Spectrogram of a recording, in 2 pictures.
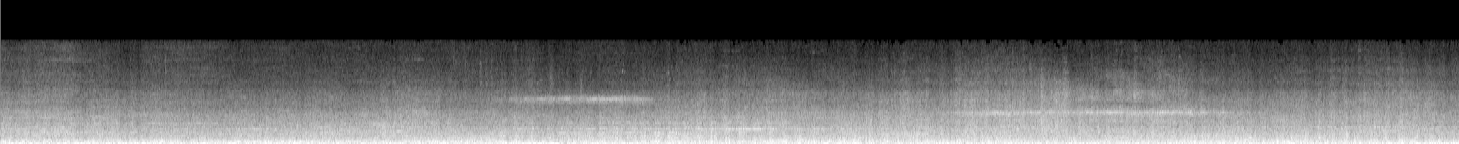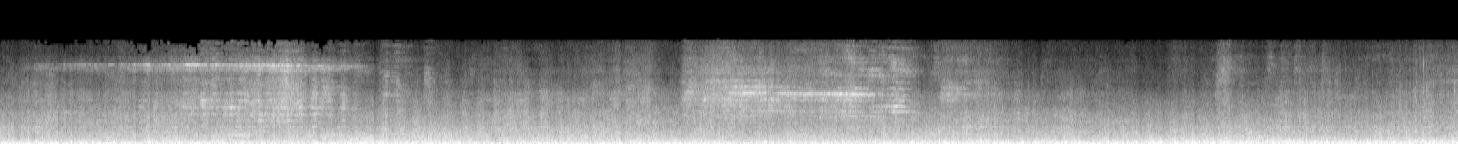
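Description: Double-stack container train's cars rolling past steadily: the rumble and clatter of steel wheels on rail, with brief high-pitched wheel squeals coming and going several times.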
